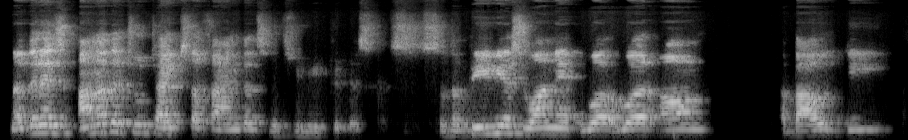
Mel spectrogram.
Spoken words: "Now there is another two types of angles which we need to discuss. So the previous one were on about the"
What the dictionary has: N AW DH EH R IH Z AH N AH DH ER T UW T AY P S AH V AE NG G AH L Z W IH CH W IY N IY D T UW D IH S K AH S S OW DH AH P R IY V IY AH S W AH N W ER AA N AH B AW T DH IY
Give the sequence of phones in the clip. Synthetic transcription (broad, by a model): N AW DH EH R IH Z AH N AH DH ER T UW T AY P S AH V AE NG G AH L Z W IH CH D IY L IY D T UW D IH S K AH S S OW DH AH P R IY V IY AH S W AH N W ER AA N AH B AW T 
